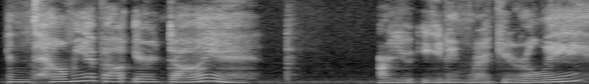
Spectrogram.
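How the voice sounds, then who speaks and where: A soft-spoken ASMR performer playing a gentle, calming nurse, speaking in a soothing, unhurried way during a roleplay intake. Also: medium pitch, slight background noise.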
